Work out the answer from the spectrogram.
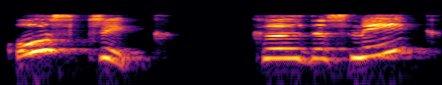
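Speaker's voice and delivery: high, loud call. Acted. Sparrow calling to the stick, high and loud. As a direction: cry out to the stick.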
